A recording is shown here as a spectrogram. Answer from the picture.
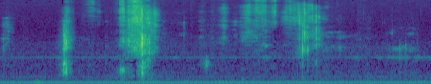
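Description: Pages of a paperback guidebook being flipped by hand: a few short paper rustles and flicks.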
